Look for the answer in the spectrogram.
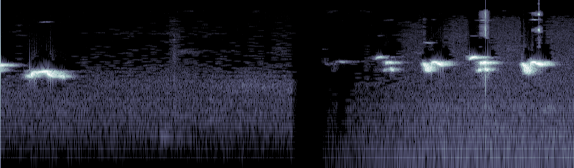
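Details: American robin giving one whistled phrase, then a long silence followed by a cluster of short, higher chirpy phrases in quick succession, no background noise.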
